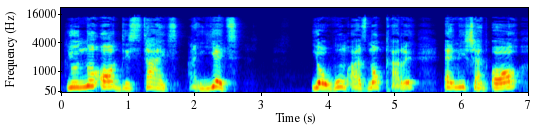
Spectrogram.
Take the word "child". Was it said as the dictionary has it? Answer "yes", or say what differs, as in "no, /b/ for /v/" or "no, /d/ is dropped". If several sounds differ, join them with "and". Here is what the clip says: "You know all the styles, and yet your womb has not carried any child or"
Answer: no, /l/ is dropped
